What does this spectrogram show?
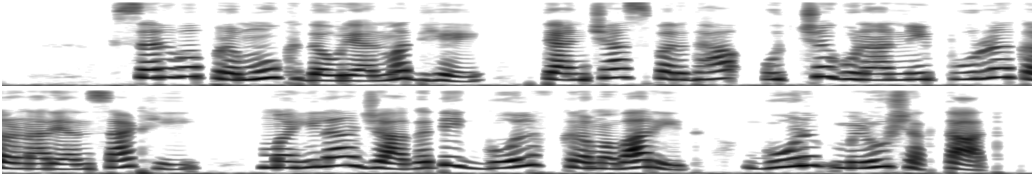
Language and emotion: Marathi, neutral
